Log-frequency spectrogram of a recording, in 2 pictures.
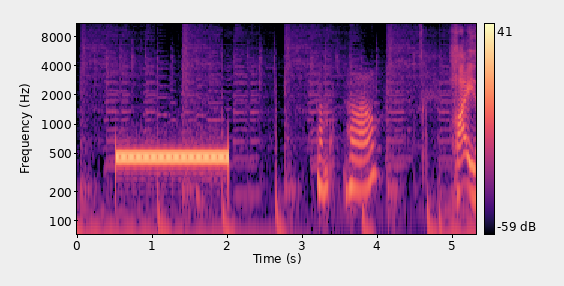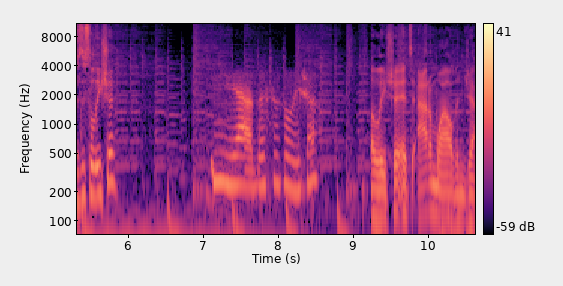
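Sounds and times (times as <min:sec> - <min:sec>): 
telephone dial tone as a phone call is placed: 0:00.5 - 0:02.0
speech: 0:03.2 - 0:04.2, 0:05.0 - 0:06.0, 0:07.1 - 0:10.6.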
